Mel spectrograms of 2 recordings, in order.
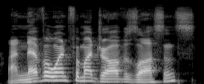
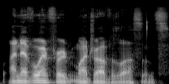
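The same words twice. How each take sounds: First: The voice does not fall at the end. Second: The voice falls at the end. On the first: The speaker calls it wrong. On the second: The speaker calls it right.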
